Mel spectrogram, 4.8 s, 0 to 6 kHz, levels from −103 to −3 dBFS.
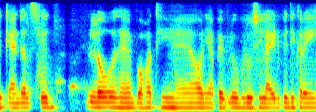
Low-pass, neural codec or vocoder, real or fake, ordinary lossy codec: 5.4 kHz; codec, 24 kHz, 0.9 kbps, DualCodec; fake; none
